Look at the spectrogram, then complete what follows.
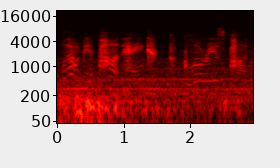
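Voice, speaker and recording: An actress playing a wry, teasing fire lookout supervisor in a video game, talking casually and dryly over a walkie-talkie. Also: female voice, a little high, very animated, moderate pace, very noisy. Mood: playful teasing. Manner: dry, playful, conversational. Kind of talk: naturalistic video game voice acting, casual banter.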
